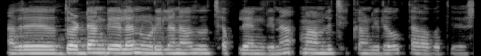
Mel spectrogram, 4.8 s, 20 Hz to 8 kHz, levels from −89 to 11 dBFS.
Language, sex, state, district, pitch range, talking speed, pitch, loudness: Kannada, female, Karnataka, Mysore, 185-195 Hz, 185 wpm, 190 Hz, -18 LUFS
